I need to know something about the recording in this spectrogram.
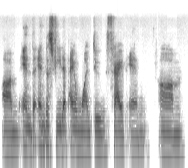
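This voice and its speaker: A man's voice: fairly low pitch, flat delivery, unhurried, no echo. A young man from the Philippines, a podcast guest talking earnestly about his life with many fillers and restarts. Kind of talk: casual interview talk.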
